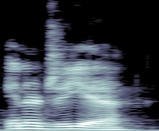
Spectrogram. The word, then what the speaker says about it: energia: Yeah, well, ENERGIA is, and that is how you pronounce it, is Italian. It's the Italian word for energy.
